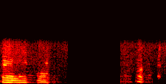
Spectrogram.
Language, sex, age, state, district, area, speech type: Malayalam, female, 18-30, Kerala, Palakkad, rural, conversation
